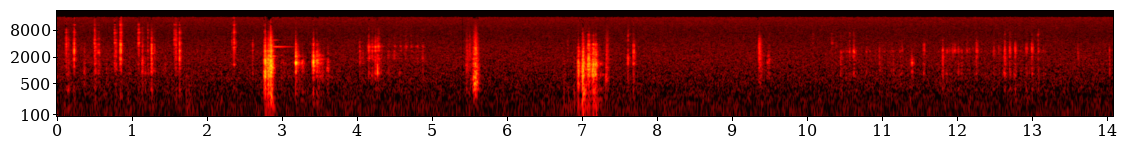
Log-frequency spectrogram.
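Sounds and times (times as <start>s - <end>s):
metal parts clicking and tapping: 0.0s - 1.7s.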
